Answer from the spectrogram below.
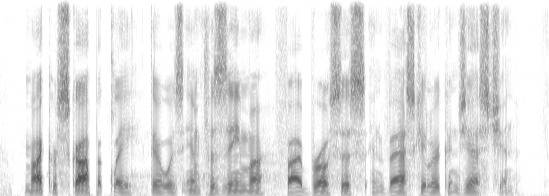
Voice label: male clean 16k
